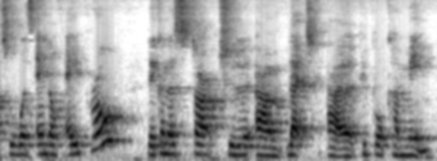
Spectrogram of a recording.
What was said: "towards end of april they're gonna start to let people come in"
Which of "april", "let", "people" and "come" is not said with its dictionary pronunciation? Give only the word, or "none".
none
